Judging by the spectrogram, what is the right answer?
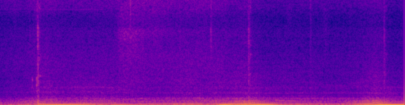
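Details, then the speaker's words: Car in park, revved with the gas pedal during checks after a no-start that was blamed on the battery: revs climb smoothly in three even bursts and settle back to idle without stumbling or stalling; sounds good. "Everything sounds good when the engine is revving up, so it goes back down. I'm not hearing no stalling in it."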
